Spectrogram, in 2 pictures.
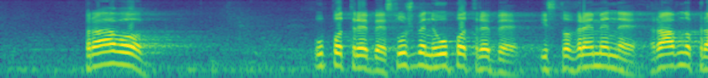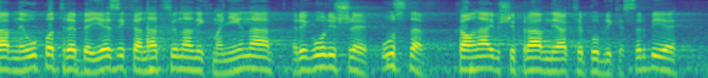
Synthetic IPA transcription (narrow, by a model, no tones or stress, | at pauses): pɾaːʋo̞ | upo̞t̪ɾe̞be̞slˠuʒbe̞ne̞upo̞t̪ɾe̞be̞ist̪o̞ʋɾe̞me̞ne̞ɾaʋno̞pɾaʋne̞upo̞t̪ɾe̞be̞je̞zikanat̪sio̞nalˠnixmaɲina | ɾe̞ɡuliʃe̞uːst̪aʋ | kao̞najʋiʃipɾaːʋniakt̪ɾe̞publike̞sr̩bije̞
